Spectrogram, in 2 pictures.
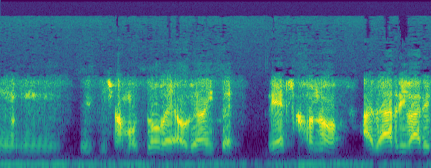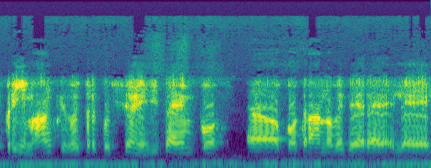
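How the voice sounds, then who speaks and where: Speaking to a radio program by phone, a man organizing a photo exhibition stumbles through his answers with fillers and restarts. His voice is low and slightly rough, and the line sounds dull.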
